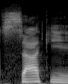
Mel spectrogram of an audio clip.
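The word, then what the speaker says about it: Psaki: her name yeah yeah p-s-a-k-i which i think that's greek saki that's like a word yeah it sounds it but saki is how you say it in english so uh is there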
